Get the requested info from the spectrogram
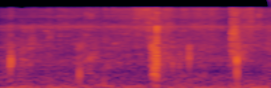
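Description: Footsteps of a person walking on a dirt road: several short, crunching steps over a faint low rumble.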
